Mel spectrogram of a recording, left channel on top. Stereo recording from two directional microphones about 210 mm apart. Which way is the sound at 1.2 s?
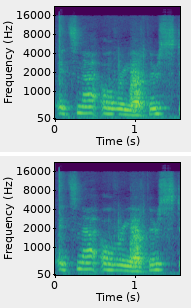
50° right (ahead or behind).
